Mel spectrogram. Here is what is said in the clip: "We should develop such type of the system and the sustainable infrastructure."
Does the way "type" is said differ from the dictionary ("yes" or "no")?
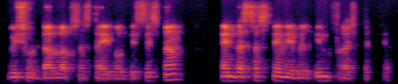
yes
